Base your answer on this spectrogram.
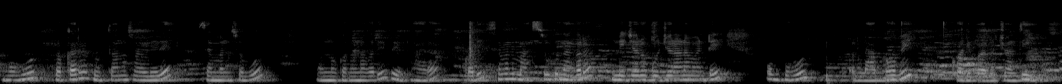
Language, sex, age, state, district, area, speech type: Odia, female, 18-30, Odisha, Jagatsinghpur, rural, spontaneous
